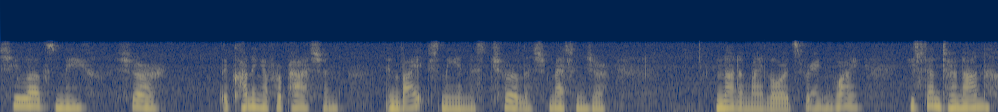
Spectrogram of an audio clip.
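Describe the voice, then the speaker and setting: Over light background noise, a woman reads at a fairly slow pace and medium pitch, with fairly even intonation and long, frequent pauses. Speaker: amateur reader of Shakespeare. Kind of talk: soft-spoken ASMR reading of theatre monologues. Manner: soft-spoken, whispered, relaxing. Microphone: webcam.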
